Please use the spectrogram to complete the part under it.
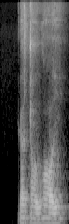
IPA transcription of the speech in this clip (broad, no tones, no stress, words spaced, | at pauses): ɽədɽɔ wɔi̯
